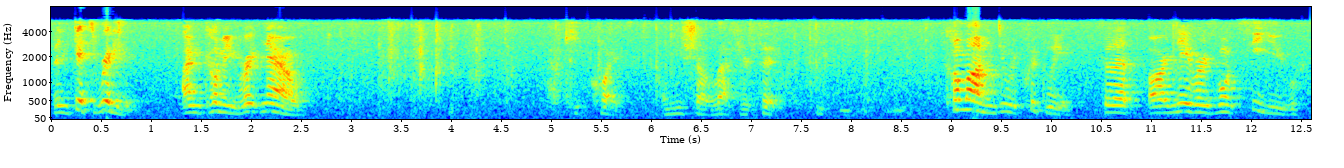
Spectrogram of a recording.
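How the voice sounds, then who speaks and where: A man's voice: high-pitched, expressive, measured pace, background noise. A man voicing a saucy, scolding, teasing character in an amateur puppet show, with a brash manner. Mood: mischievous. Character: saucy, scolding young wife or teasing townsperson. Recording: roomy, dull lo-fi sound, music behind.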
